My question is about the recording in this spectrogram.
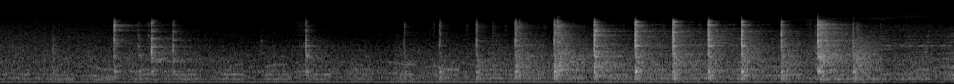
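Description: A hammer striking a steel hinge pin to drive it down into the bushings of a welded steel hinge, metal on metal with a short ring after each blow. A few light, spaced taps come first, then a run of harder blows about three a second in the second half.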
